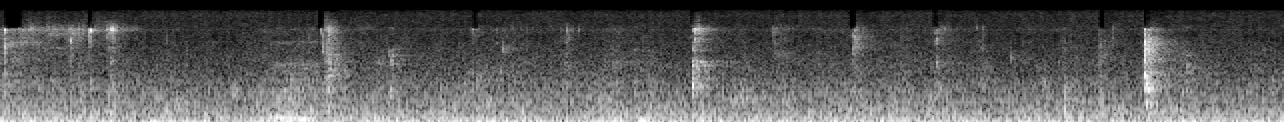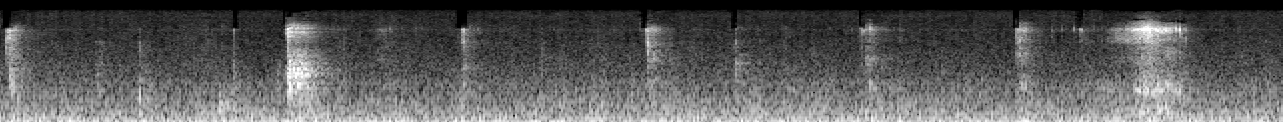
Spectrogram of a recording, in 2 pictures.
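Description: Close-miked eating sounds of someone chewing shrimp: faint wet chewing with scattered sharp mouth clicks and smacks, irregular, a few of them louder.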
